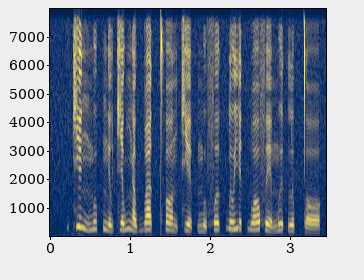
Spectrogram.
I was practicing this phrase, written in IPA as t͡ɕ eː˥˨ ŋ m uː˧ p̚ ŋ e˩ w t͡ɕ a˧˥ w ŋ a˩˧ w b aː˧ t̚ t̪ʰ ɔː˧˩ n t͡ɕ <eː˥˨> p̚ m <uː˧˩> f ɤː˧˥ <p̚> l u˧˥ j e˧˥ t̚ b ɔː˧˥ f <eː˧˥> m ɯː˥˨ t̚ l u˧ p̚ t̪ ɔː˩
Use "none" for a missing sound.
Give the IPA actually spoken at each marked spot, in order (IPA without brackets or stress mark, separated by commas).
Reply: eː˧˩, u˧˩, k̚, eː˧˩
